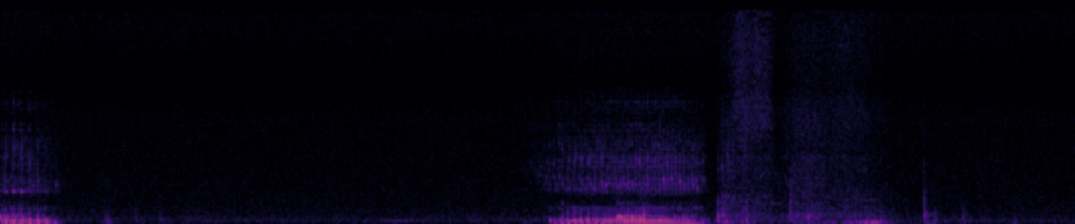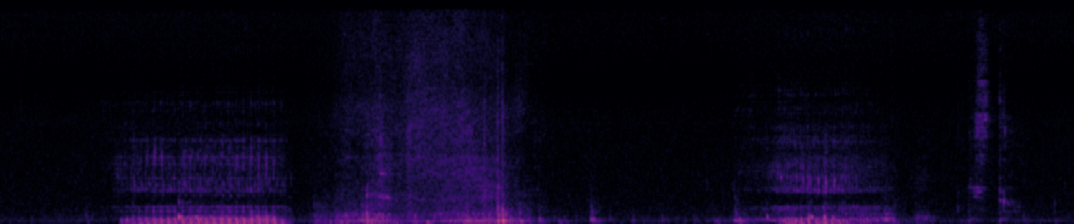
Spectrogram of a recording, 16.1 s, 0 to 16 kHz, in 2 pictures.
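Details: Sleeping snorer: rough, fluttering snores on each in-breath with softer out-breaths, about 4 breaths a minute in this stretch.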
